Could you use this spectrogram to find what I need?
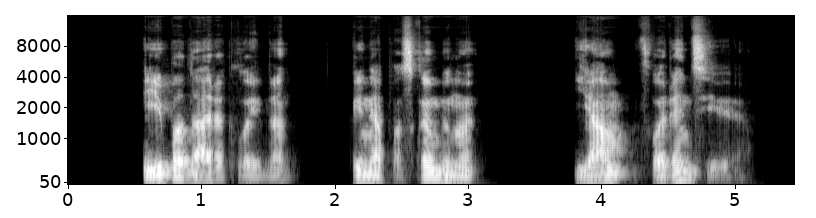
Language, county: Lithuanian, Telšiai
